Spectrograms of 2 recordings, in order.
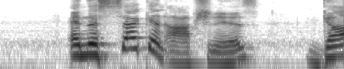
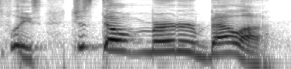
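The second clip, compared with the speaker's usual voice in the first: higher, louder, desperate begging; desperate plea; 6 semitones higher, 6 dB louder than usual. Retold or imitated. Husband begging his wife to spare the dog, desperate. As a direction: beg her to spare the dog. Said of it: "With tears in my eyes, I say".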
